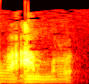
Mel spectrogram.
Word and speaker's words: عمرو: عمرو عين ميم راء واو عمرو، ولكنها تنطق عمرو، أبو عمرو البصري.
